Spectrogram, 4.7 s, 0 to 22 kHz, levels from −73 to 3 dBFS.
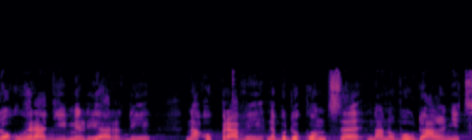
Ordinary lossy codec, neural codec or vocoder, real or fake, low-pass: MP3, 48 kbps; none; real; 14.4 kHz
